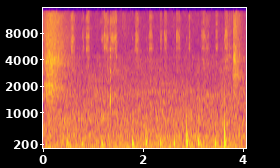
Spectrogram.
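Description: Marker pen writing on a whiteboard: a run of short, irregular taps and scrapes as the tip forms letters, over a low steady room hum.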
